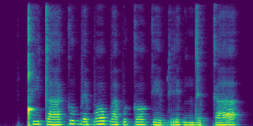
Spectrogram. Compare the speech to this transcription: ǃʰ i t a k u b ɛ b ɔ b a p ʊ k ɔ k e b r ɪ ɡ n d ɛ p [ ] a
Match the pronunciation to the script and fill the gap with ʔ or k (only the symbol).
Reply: k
